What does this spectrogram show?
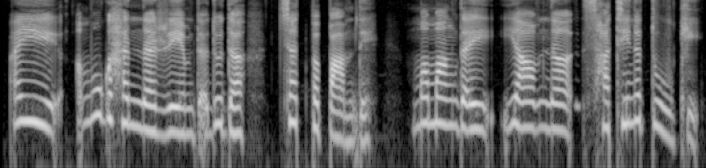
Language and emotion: Manipuri, fearful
